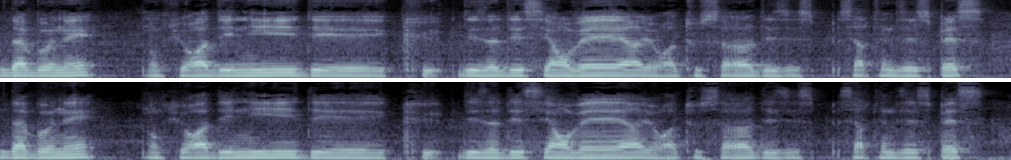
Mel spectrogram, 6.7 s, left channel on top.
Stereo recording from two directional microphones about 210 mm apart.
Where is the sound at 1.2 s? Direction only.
20° left (ahead or behind).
